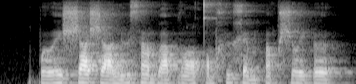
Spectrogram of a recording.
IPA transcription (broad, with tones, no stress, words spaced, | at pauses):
pɤ˨˦e̯ ʃa˦ʃa˨lʉ˦ sã˦ba˨˦blã˨ tˤə̃˨bxʉ˦xɛ˨mʔã˦p ʃɤ˦e̯ʔə˦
